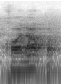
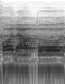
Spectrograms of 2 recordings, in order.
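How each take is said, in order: First: The word ends on a bouncing consonant. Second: The word ends with a final vowel sound. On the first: The reader is stopping at the end of the verse. "karena tempatnya ini di akhir ya, jadi bacanya itu khalaq" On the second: This is the full written form. "Padahal dibaca khalaqo"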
